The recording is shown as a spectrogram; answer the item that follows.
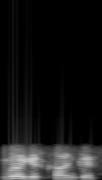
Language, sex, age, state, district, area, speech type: Kashmiri, female, 60+, Jammu and Kashmir, Srinagar, urban, conversation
